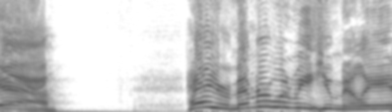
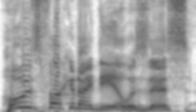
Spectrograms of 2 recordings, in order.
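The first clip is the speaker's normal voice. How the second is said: ordinary delivery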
